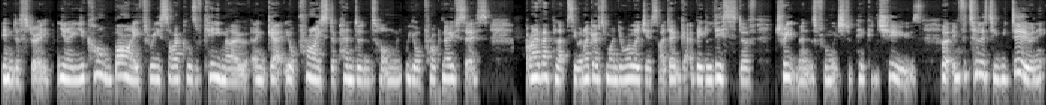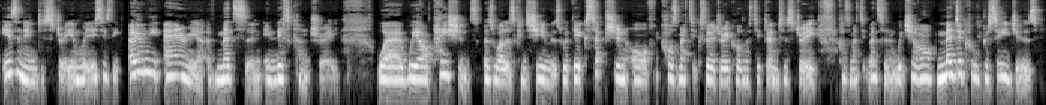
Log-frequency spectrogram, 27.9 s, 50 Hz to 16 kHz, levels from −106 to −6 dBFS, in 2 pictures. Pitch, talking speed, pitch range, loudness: 215 Hz, 180 wpm, 200-230 Hz, -19 LUFS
